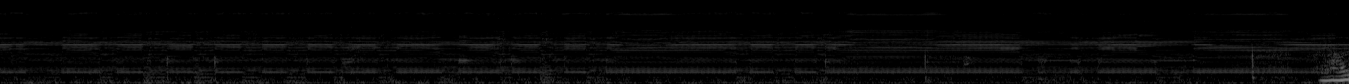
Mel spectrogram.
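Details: Steady high electric buzzing: an MD Needle Pen automated microneedling device running continuously during facial self-treatment on the lips, moving upward along the lip line, after numbing cream and hyaluronic acid.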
